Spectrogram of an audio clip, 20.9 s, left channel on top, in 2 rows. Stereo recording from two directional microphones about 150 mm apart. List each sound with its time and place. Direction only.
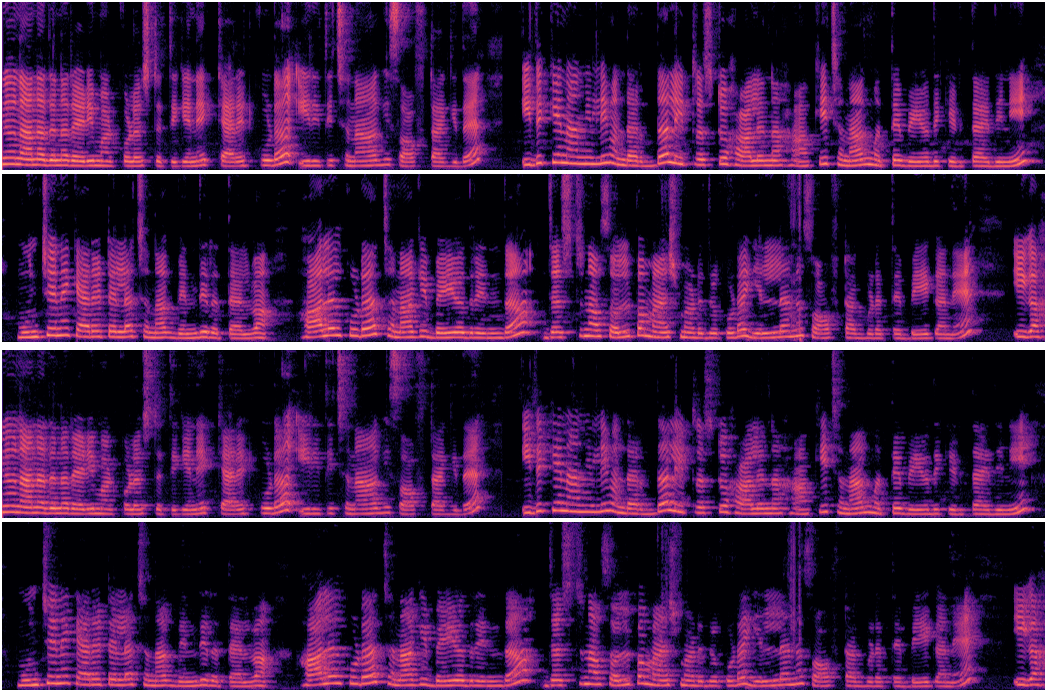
0.0 s a woman's voice: 30° left (ahead or behind)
